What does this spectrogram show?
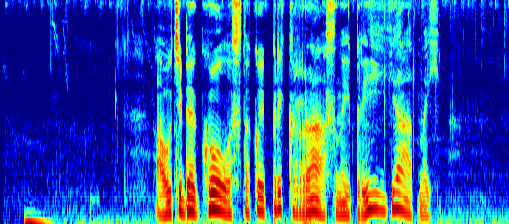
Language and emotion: Russian, positive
